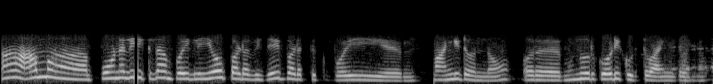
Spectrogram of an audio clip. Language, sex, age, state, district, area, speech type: Tamil, female, 18-30, Tamil Nadu, Madurai, urban, conversation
